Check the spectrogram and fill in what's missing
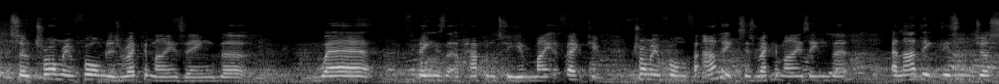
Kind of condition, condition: fault, background noise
